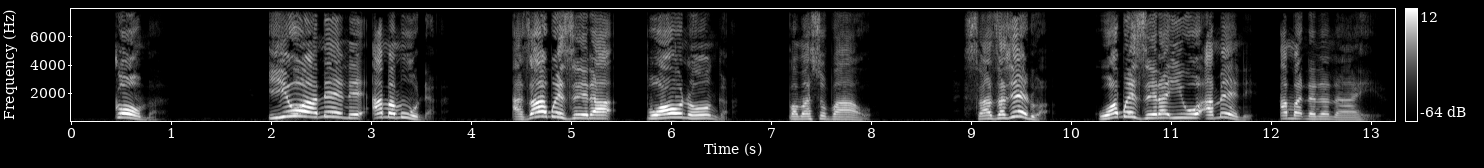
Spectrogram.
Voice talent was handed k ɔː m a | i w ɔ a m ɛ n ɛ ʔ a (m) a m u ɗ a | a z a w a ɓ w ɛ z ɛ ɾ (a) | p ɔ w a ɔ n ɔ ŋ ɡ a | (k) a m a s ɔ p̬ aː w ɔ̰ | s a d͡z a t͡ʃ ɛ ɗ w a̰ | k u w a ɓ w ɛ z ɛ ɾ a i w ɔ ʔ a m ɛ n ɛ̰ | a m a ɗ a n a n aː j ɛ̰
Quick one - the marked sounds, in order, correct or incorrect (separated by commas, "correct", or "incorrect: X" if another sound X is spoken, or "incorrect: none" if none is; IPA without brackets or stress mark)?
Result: correct, correct, incorrect: p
